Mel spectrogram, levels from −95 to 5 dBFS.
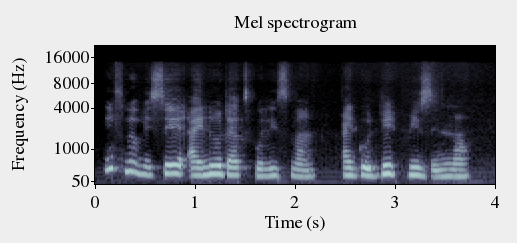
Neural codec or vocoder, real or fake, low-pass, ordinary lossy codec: codec, 44.1 kHz, 2.6 kbps, SNAC; fake; 14.4 kHz; none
